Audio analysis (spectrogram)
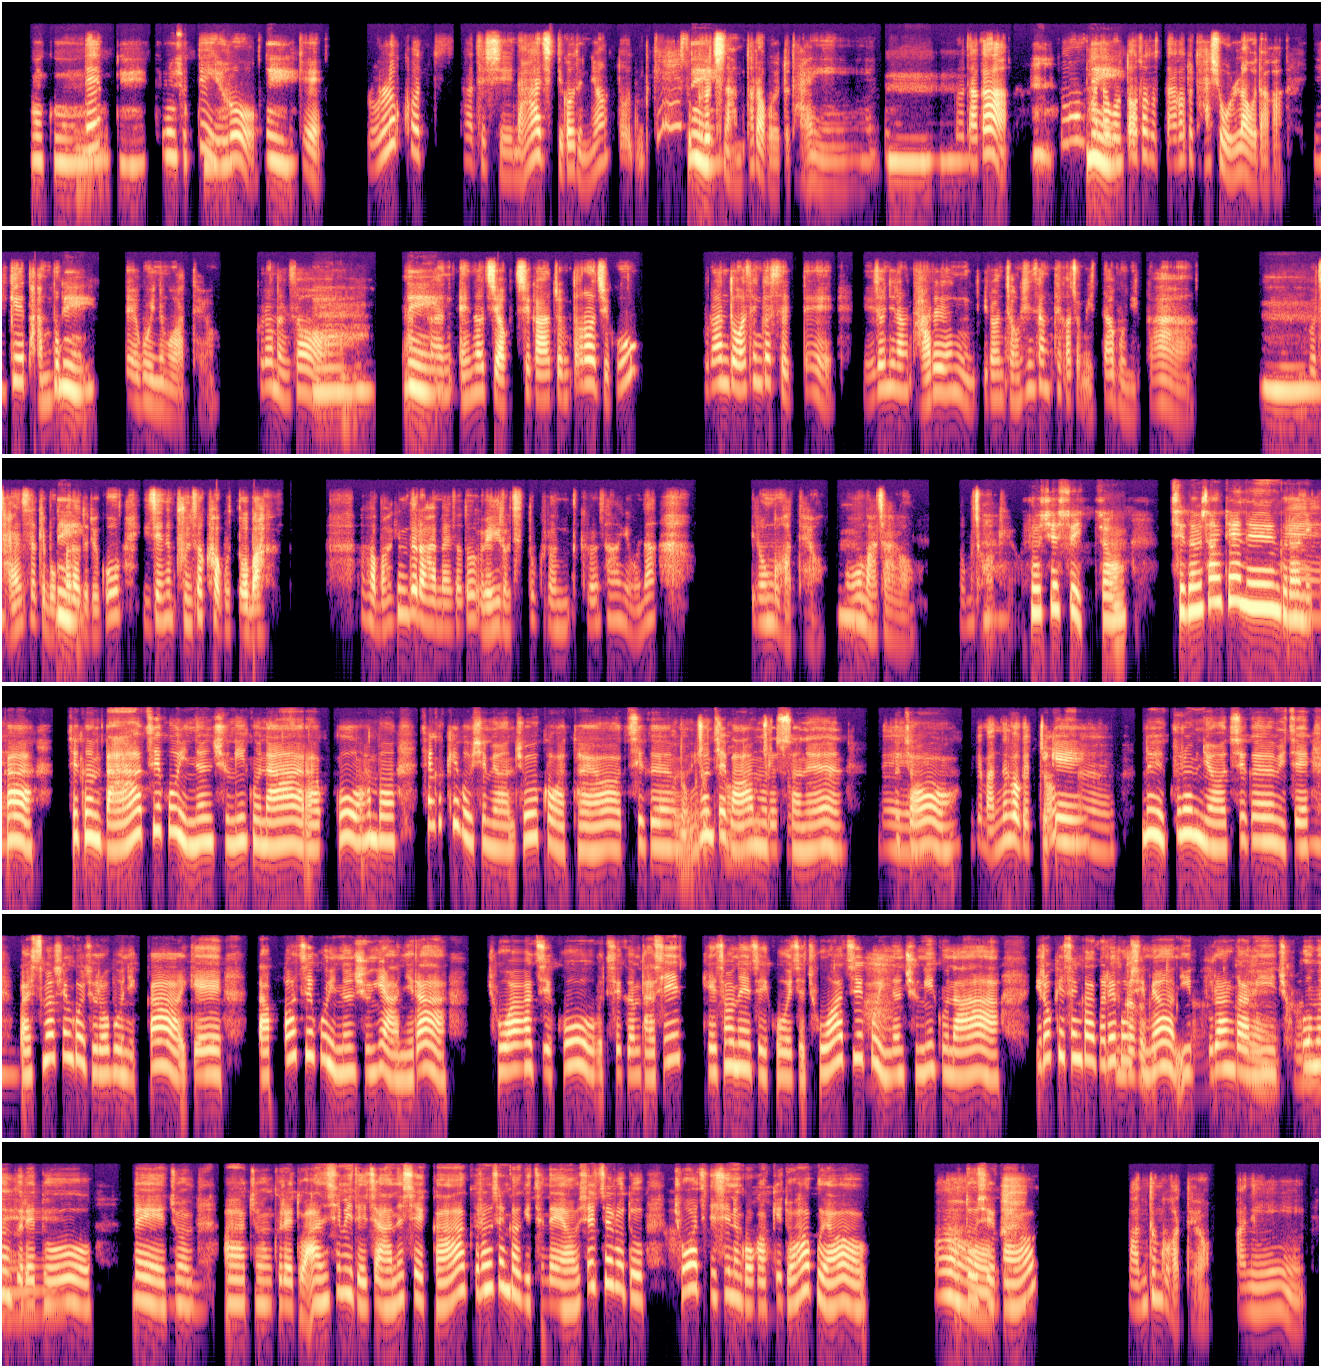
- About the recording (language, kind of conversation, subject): Korean, advice, 불안이 찾아올 때 그 감정을 어떻게 자연스럽게 받아들일 수 있나요?
- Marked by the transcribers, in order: other background noise; gasp; gasp; teeth sucking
